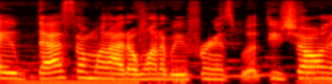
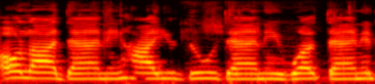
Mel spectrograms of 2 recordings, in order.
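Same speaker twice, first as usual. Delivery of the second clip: timid, muted, meek, soft little voice. Mocking people who holler online but go quiet on the phone: mock soft, meek voice. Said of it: "talking all soft and mute and meek".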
